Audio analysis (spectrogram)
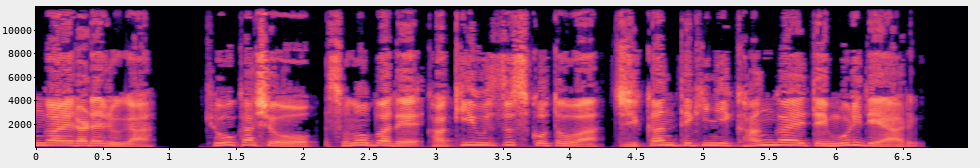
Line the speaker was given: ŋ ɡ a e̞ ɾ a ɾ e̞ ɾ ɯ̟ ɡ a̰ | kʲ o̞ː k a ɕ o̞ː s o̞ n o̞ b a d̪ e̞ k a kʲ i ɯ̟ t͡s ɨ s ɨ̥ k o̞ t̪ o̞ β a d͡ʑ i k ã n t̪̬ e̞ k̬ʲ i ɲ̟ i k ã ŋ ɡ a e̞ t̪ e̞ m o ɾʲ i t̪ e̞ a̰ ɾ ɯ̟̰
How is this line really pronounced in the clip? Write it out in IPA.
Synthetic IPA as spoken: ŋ ɡ a e̞ ɾ a ɾ e̞ ɾ ɯ̟ ɡ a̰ | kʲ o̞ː k a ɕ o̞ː s o̞ n o̞ b a d̪ e̞ k a kʲ i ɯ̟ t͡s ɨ s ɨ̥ k o̞ t̪ o̞ β a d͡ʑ i k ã n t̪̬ e̞ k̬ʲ i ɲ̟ i k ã ŋ ɡ a e̞ t̪ e̞ m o ɾʲ i d̪ e̞ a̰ ɾ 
